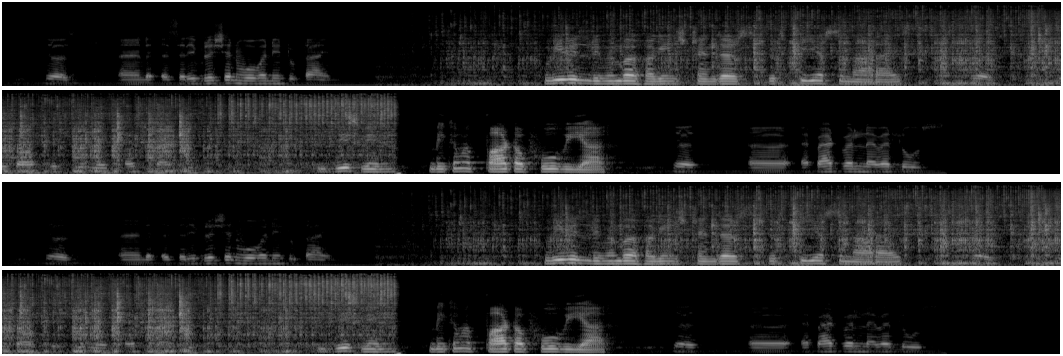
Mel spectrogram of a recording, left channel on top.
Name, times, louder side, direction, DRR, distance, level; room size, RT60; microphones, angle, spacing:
voice 1, 1.2-3.3 9.7-9.9 10.5-12.5 17.3-17.5 18.1-19.9, left 3 dB, 45° left, 0.7 m, -42 dB
sound 1, 4.1-14.6, right 2 dB, 15° right, 0.7 m, -35 dB
voice 2, 5.4-9.2 13.7-14.5 14.9-16.7, left 1 dB, 5° left, 0.3 m, -32 dB
2.8 x 2.6 x 2.8 m
head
